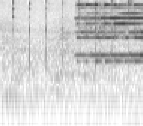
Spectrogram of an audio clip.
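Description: A telephone bell rings in short bursts, close and fairly clear, rising in level over about a second.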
